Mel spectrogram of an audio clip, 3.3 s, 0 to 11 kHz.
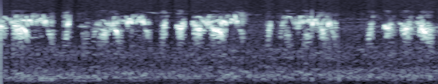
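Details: Black stork (Ciconia nigra) chicks begging while fed at the nest, Łódź, Poland, 14 May 2023: rapid, choppy, squeaky chattering in grouped bursts of about three to five notes, with short gaps.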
